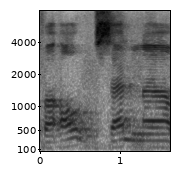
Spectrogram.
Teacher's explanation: را پر پڑھی جائے گی کیونکہ را ساکن ہے ما قبل فتحہ ہے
